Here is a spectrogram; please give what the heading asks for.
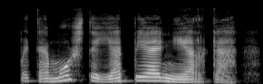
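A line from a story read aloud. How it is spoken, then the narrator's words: Old woman's voice. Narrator (Russian): старушечьим голосом ответила она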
